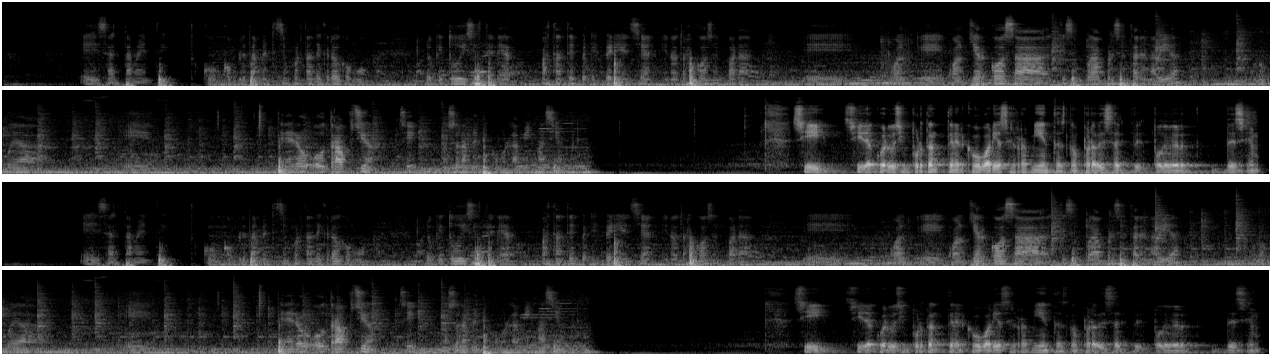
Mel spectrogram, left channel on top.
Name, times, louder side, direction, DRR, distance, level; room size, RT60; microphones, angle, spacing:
voice 1, 0.8-1.7 2.0-4.1 4.5-8.6 8.9-12.2 12.5-14.4 14.9-15.0 15.4-18.3, left 1 dB, 5° left, 0.6 m, -35 dB
sound 1, 2.0-18.6, left 1 dB, 20° right, 1.4 m, -40 dB
voice 2, 8.8-9.1 20.3-25.2, left 6 dB, 85° left, 0.4 m, -28 dB
Drum kit / Drum, 10.4-17.5, right 1 dB, 75° right, 1.2 m, -46 dB
4.1 x 3.4 x 2.9 m
head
